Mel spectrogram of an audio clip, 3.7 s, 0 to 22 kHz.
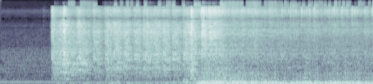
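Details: Porsche 928 GTS first start after a manual transmission swap: it cranks and catches into a loud, uneven idle with rough puffing chuff; exhaust leaking at the joints.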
